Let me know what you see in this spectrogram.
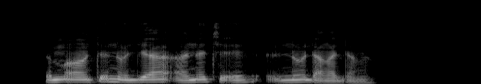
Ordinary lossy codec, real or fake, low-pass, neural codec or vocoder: Opus, 24 kbps; real; 7.2 kHz; none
